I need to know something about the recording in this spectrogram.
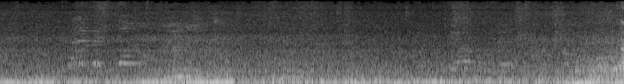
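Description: Street traffic noise from cars on the road right beside the eatery: a steady low rumble with faint voices in the background.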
